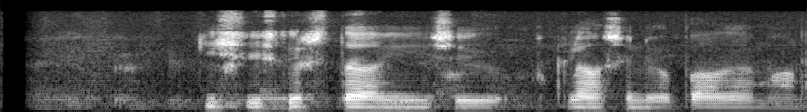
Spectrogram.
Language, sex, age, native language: Icelandic, male, 14, Icelandic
